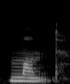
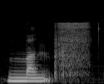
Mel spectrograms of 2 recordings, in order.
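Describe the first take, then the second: First: The word ends with a plain t sound. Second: The word ends with a soft th sound. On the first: The speaker calls it wrong. "what we don't want to say" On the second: The speaker calls it right. "We're going for month. So get that tongue out"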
